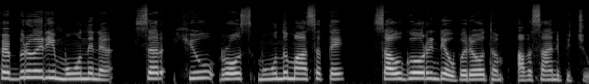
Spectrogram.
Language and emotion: Malayalam, neutral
